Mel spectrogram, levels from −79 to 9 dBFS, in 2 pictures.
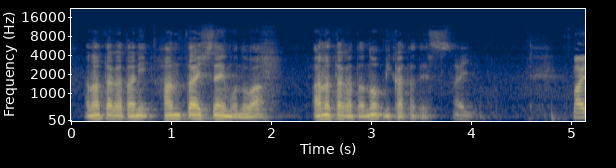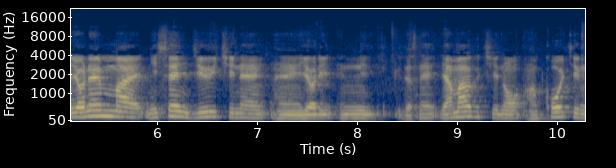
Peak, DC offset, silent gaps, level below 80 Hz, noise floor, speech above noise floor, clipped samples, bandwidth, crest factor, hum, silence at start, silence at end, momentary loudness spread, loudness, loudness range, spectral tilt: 0 dBFS; under 0.1%; none; -62 dBFS; -48 dBFS; 31 dB; under 0.1%; 11.5 kHz; 18 dB; none; 0.15 s; 0 s; 15 LU; -17 LUFS; 5 LU; -6 dB/octave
